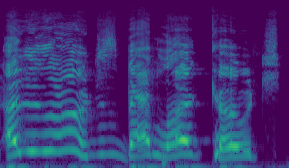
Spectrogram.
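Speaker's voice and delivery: mock whiny student. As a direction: play the guilty student pleading innocence. Mocking a student's excuse.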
